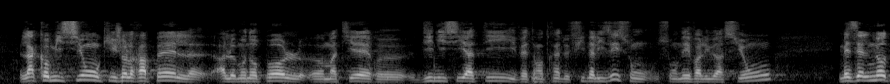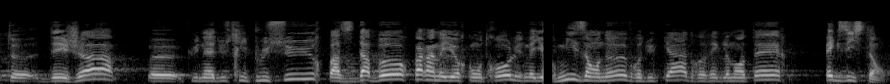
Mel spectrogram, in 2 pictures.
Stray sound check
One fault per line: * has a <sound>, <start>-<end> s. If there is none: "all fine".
* has a dropout, 14.3-14.4 s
